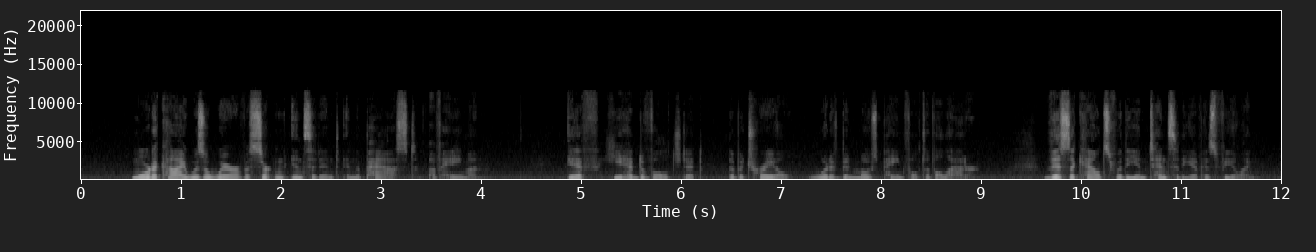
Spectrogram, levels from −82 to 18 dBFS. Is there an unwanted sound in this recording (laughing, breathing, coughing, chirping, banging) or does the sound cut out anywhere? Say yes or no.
no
